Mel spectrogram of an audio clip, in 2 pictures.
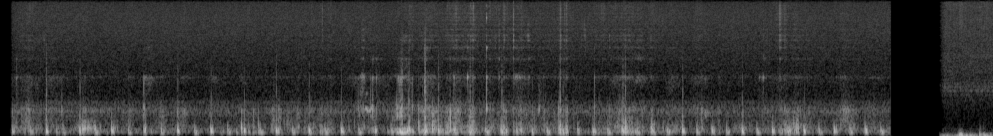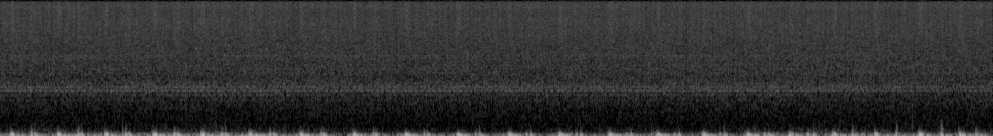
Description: Mitral stenosis, diastolic murmurs, the low pitched rumbling murmurs starts after the opening snap and lasts until mid diastole.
